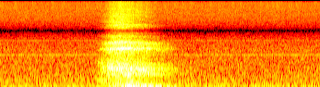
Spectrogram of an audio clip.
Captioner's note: sighs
